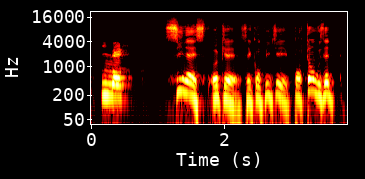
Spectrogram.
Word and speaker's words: Synest: C'est association Sinnes, je prononce bien ou pas? Alors, on t'a pas bien entendu, si tu peux parler un petit peu plus fort. C'est ciné. 6 mai. Non, ciné.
